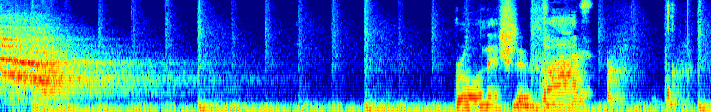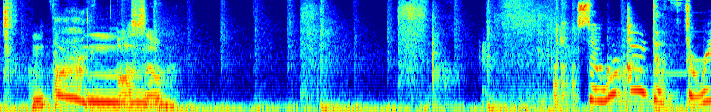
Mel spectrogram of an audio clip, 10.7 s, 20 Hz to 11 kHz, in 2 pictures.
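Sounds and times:
harsh monstrous shriek of a large undead phoenix: 0.0 - 1.1
speech: 3.4 - 4.8, 5.6 - 6.8, 9.7 - 10.6.

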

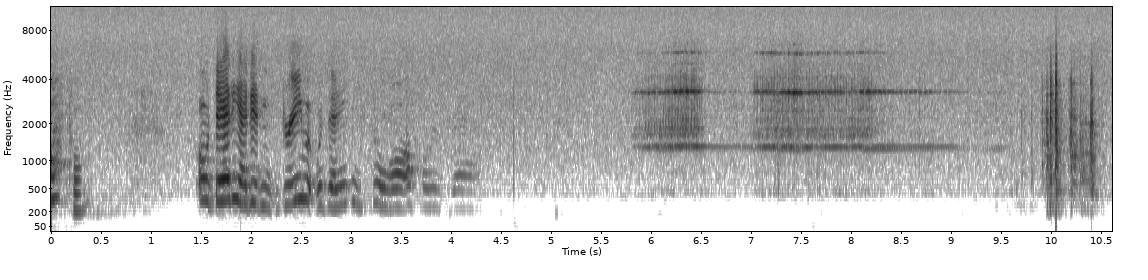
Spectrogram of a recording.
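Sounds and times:
speech: 0.2 - 0.5, 1.5 - 4.4
doorbell ringing in long buzzing tones: 5.8 - 9.7.

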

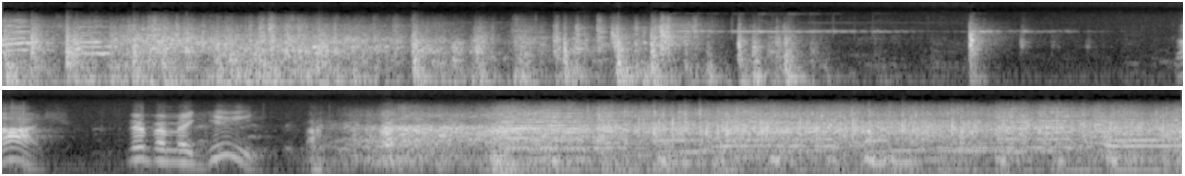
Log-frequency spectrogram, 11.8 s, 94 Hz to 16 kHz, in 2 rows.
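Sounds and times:
junk tumbling out of a closet: 0.0 - 5.4
tinkle: 3.4 - 5.6
speech: 5.9 - 10.6
laughter: 6.8 - 11.6.

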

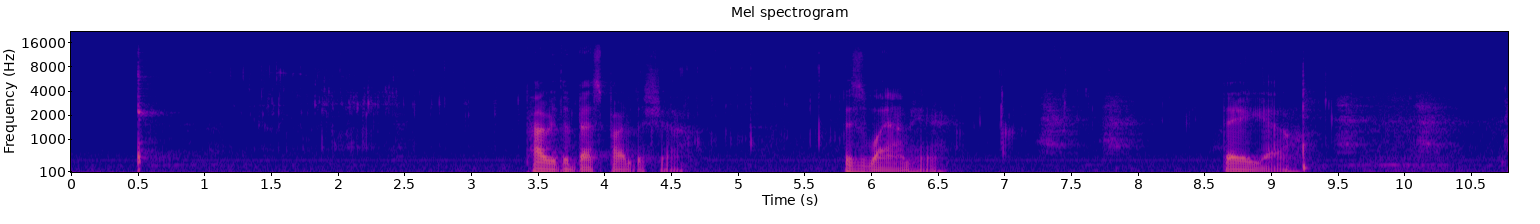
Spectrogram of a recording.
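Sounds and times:
coffee being poured into a cup: 1.1 - 9.5
speech: 3.4 - 4.7, 5.8 - 6.6, 8.6 - 9.3.

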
